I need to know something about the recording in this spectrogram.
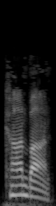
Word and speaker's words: kanban: individual team and even organizational levels it is pronounced kanban this term is of Japanese origin implying visual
